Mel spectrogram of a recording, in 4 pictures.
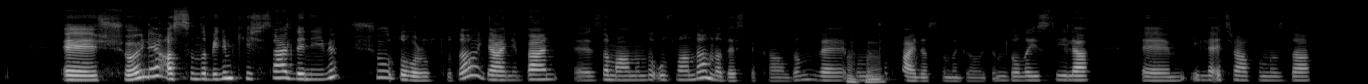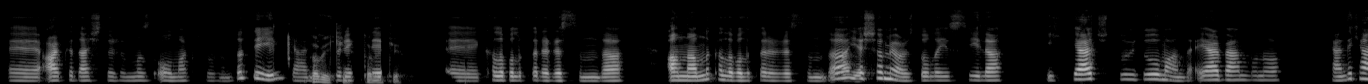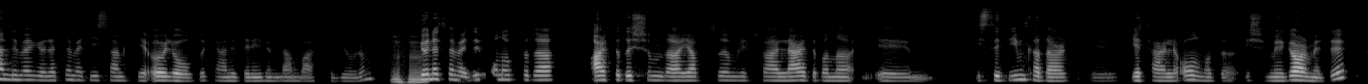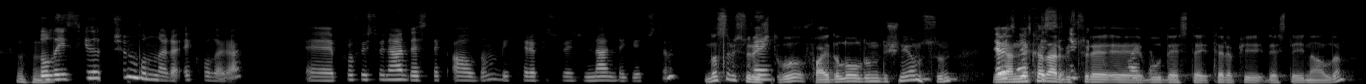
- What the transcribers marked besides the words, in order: other background noise
- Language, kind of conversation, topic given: Turkish, podcast, Stresle başa çıkmak için hangi yöntemleri önerirsin?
